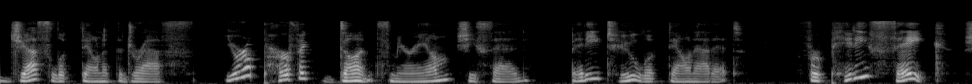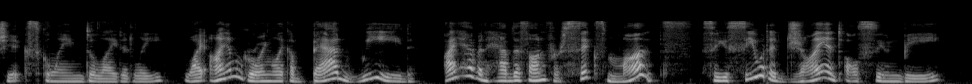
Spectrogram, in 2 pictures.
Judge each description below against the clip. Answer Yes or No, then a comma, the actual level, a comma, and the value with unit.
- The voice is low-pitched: No, medium, 160 Hz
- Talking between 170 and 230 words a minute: Yes, average, 175 wpm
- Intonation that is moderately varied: No, wide, 7.3 semitones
